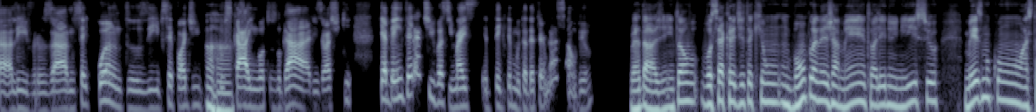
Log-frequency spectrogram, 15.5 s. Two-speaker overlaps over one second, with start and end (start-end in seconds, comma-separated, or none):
none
